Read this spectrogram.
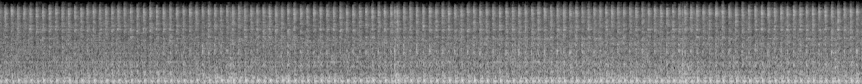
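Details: Enlarged performance VW air-cooled carbureted engine with larger air filters: steady, chuffy idle at about four pulses a second with lumpy, puffing exhaust; running rich at idle, oversized idle jets suspected.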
